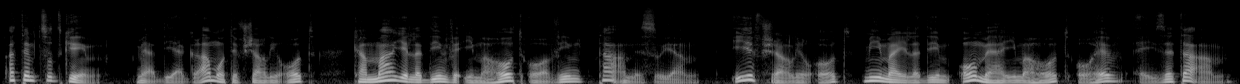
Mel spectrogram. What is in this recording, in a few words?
hebrew e learning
